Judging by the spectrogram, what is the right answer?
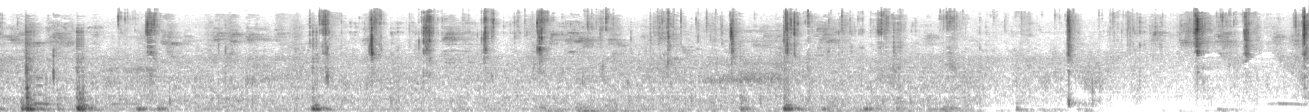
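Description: Close-up chewing of chicken and rice: irregular wet mouth clicks and smacks, thinning to a few faint clicks near the end.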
